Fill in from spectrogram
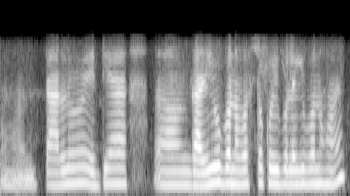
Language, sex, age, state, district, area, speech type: Assamese, female, 30-45, Assam, Dhemaji, rural, conversation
